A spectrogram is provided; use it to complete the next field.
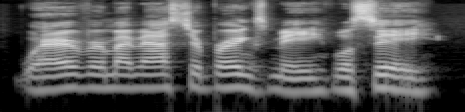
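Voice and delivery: ordinary talk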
